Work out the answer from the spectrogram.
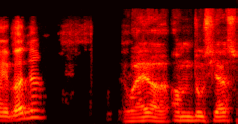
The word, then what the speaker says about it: Amduscias: Amdas, on prononce à la Ouais, je te prononce à la latine entre guillemets, vous savez.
